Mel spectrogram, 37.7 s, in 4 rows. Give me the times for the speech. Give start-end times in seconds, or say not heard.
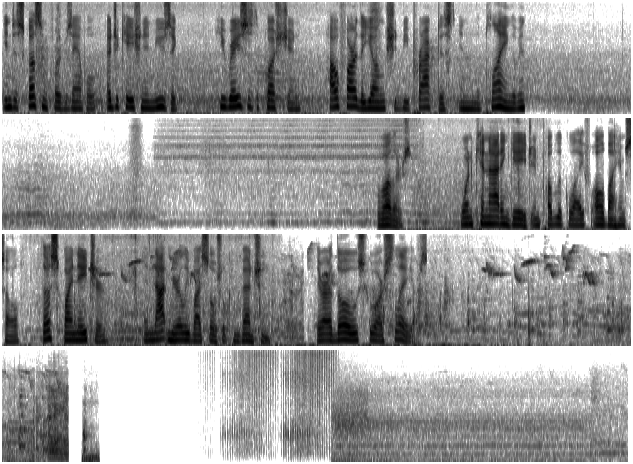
0.0-7.8, 15.1-15.7, 16.3-23.0, 23.6-25.2.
